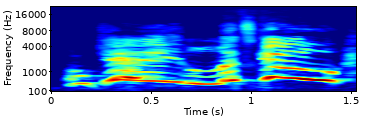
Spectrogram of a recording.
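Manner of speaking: very high, loud mock squeal; gleeful send-off. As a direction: shriek it like an over-eager driver. Acts out Shelley setting off.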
